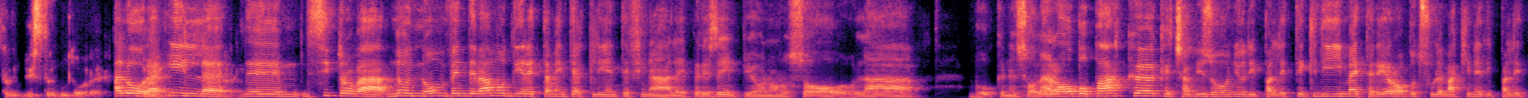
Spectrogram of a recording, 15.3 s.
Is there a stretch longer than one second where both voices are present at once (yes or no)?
no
